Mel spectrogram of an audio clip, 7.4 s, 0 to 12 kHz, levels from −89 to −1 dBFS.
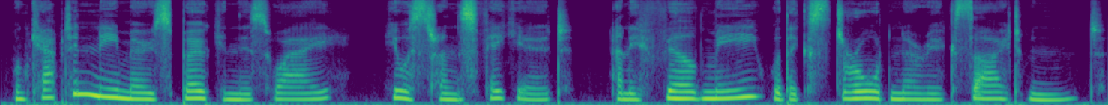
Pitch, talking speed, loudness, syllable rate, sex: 220 Hz, 140 wpm, -22 LUFS, 4.8 syllables/s, female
